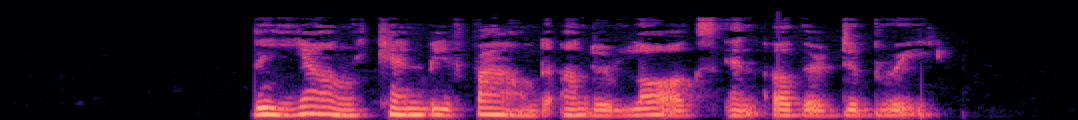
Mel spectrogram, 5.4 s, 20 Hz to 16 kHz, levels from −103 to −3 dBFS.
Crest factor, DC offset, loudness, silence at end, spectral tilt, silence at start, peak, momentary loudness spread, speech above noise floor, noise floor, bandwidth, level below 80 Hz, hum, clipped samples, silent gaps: 18 dB; under 0.1%; -27 LUFS; 0.75 s; -6.5 dB/octave; 1.25 s; -10 dBFS; 9 LU; over 64 dB; under -90 dBFS; 9.2 kHz; -72 dBFS; none; under 0.1%; none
